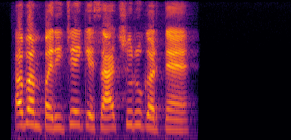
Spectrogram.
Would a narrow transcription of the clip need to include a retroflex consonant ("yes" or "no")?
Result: no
